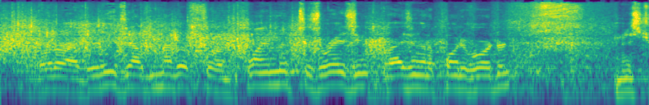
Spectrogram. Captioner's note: some Applause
